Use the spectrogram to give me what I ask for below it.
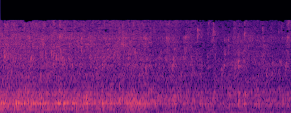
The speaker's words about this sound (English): So the first thing I need to do is to rinse these nettles off.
